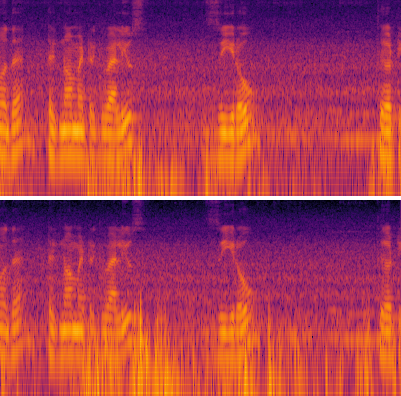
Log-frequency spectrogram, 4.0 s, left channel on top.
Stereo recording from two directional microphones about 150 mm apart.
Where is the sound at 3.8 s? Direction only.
20° left (ahead or behind).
